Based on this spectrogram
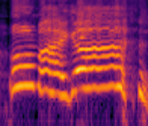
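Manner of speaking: acted very high, very loud shriek, "God" drawn out. Retelling a character spotting a giant turkey leg: imitating an overjoyed exclamation. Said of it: "She's, like, overjoyed".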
